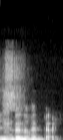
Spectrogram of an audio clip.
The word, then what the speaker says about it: Céline Vannoorenberghe: Alors là pour le coup avec mon mon prénom et mon nom, c'est Line Noredberg.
